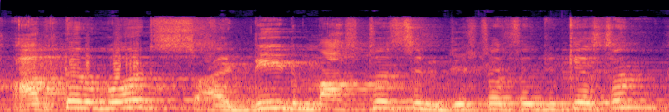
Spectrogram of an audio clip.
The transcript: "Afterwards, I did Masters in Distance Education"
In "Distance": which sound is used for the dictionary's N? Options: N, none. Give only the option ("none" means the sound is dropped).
none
